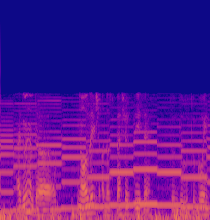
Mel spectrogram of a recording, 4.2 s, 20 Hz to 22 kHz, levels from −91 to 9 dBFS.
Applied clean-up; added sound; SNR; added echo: none; Wind instrument, woodwind instrument; 2 dB; none.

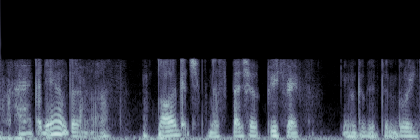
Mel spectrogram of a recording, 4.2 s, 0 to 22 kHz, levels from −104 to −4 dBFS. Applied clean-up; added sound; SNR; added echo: neural diffusion model UNIVERSE++.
